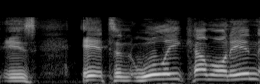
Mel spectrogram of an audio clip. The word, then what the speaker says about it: Ayrton: When I look at it, it's spelt Ayrton, but it's really Ayrton. Did I get that right?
